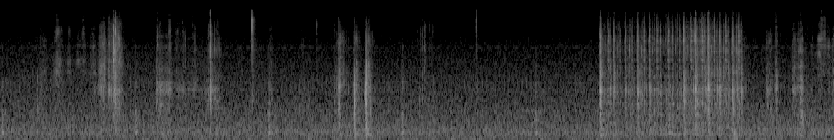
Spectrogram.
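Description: Faint, scattered taps and light rustles of a makeup sponge dabbing paint through a stencil onto a canvas board, with a quick run of rapid dabs about nine seconds in that lasts a couple of seconds.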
